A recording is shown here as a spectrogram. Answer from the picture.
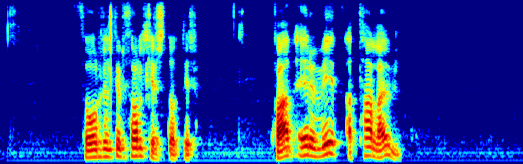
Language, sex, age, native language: Icelandic, male, 30-39, Icelandic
